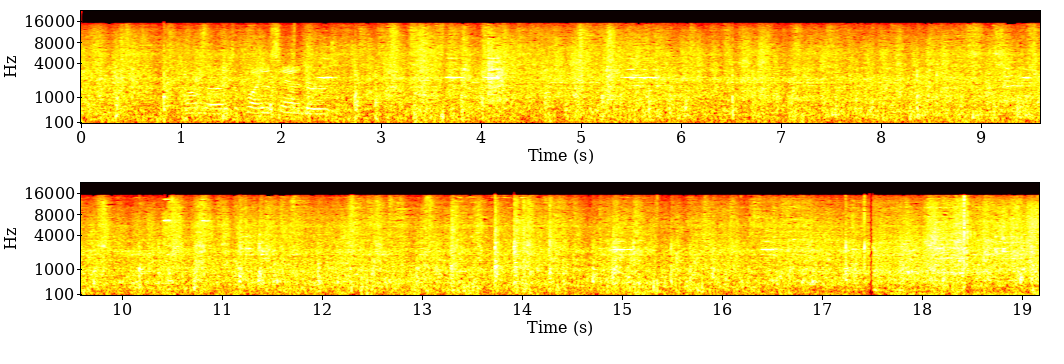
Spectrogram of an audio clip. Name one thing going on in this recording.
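A passenger train rolls along the track with a steady rumble.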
